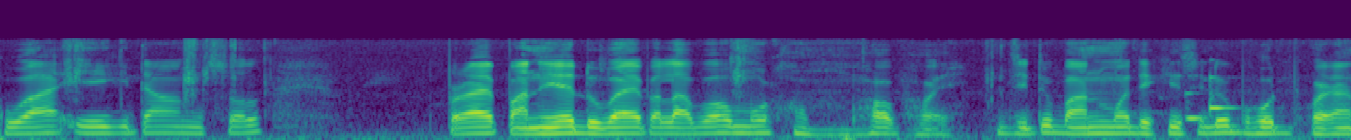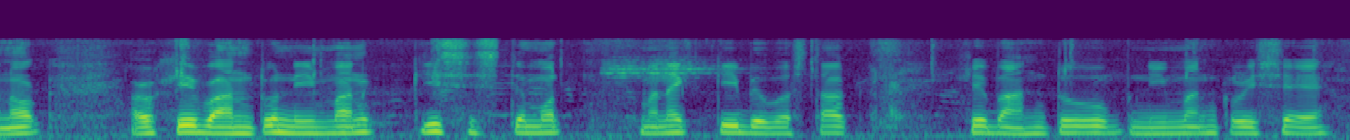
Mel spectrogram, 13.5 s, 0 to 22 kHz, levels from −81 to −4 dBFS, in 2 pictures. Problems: constant background noise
